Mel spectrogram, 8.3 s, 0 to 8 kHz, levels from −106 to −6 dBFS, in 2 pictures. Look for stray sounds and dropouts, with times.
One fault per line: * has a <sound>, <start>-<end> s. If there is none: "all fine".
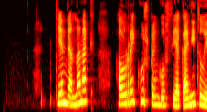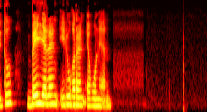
all fine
